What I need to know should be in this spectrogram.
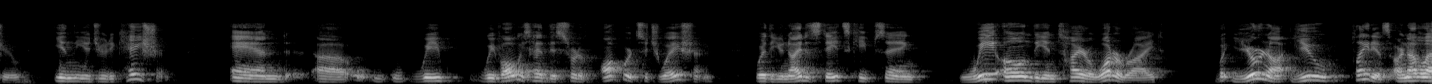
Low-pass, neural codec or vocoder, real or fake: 7.2 kHz; none; real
